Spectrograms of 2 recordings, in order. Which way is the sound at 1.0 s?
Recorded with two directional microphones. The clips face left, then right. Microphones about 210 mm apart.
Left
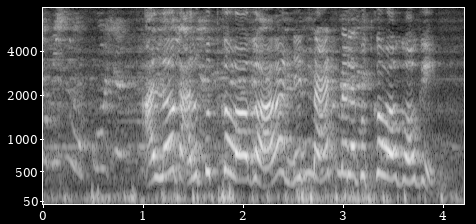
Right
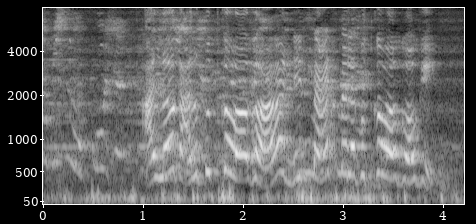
15° left (ahead or behind).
